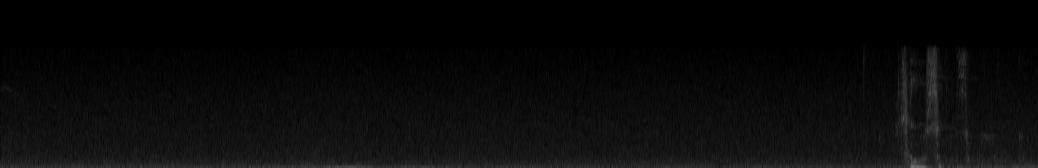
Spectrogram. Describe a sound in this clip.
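A young woman speaks softly close to a microphone.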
